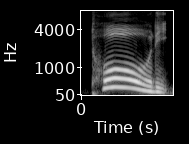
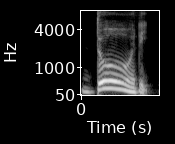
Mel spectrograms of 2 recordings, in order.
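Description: First: The word begins with an unvoiced t sound. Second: The word begins with a voiced d sound. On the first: It means a road or street. "它其实原本是念作通り" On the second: It means in the way the preceding noun describes. "它的发音变成浊音的通り"

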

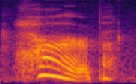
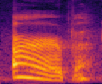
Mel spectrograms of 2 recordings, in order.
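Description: First: It is said with a British accent. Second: It is said with an American accent. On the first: "British way" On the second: "American way"

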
